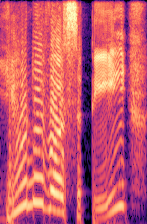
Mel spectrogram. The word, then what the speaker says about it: university: वैसे ही क्या यूनिवर्सिटी का स्पेलिंग तो होता है ये यू से स्टार्ट होता है, लेकिन जब आप प्रोनाउंस करते हैं यूनिवर्सिटी तो साउंड आपका आता है यू, वाई यू, य, राइट, य.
